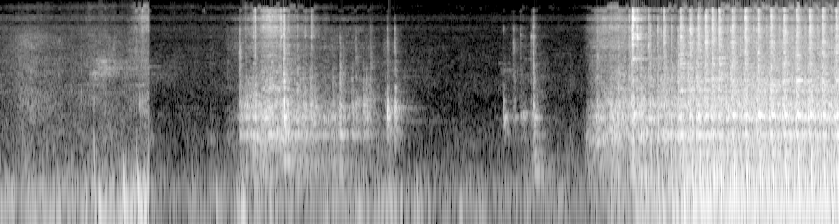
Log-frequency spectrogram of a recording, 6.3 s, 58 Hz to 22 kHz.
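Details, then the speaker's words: Champion generator model 40026 after carburetor cleaning and replacing the rusted fuel tank with a Honda-clone tank: fires after some quiet handling and settles into an even, steady run with no misses, supporting a load; normal running. "this thing still starts runs sounds good and supports a load so i think we're done here"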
